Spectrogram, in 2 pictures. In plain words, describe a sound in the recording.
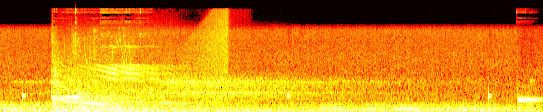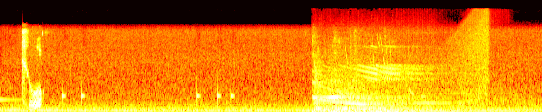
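A spaceship jumps in with a loud rushing whoosh that slowly fades.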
